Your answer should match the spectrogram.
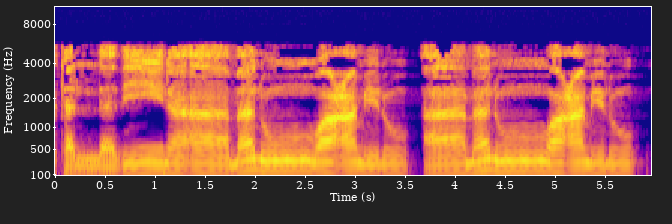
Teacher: كالذين آمنوا وعملوا هذا إدغام، لا لابد تفك الواوين عن بعض، يعني لابد تقول كالذين آمنوا وعملوا، آمنوا وعملوا، تتم الواو الكاملة الأولى في آمنوا ثم تدخل في الثانية وعملوا حرف العطف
